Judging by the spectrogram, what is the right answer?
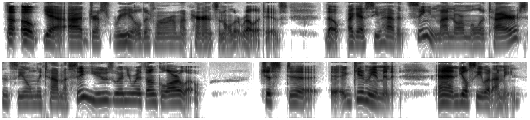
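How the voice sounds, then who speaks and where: A woman's voice: fairly low pitch, dry recording, natural voice. A young woman playing a defiant eighteen-year-old punk lone-wolf werewolf in an audio roleplay, with a casual, sweary, sarcastic manner. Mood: casual, slightly awkward. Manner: sweary, casual, sarcastic, halting when flustered. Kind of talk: intimate one-sided audio roleplay acting.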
